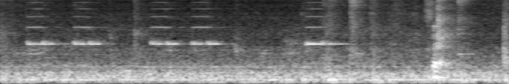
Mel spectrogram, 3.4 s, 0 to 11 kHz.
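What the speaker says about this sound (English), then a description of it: "preheat the oven to 350 so it'll be ready for you" An oven control panel being set to preheat gives a series of short electronic beeps in quick pairs and runs, faint over a quiet kitchen background with a soft low hum.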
